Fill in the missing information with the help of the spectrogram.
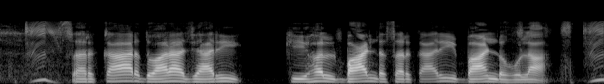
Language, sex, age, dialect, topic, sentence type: Bhojpuri, male, 25-30, Western, banking, statement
